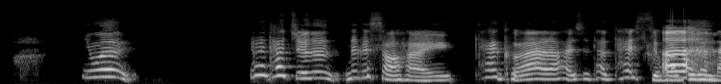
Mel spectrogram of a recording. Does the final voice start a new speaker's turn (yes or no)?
no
